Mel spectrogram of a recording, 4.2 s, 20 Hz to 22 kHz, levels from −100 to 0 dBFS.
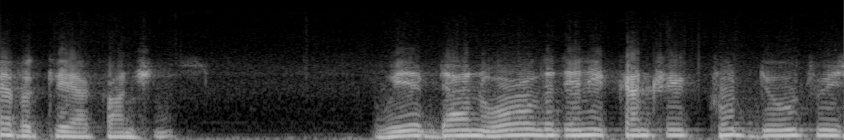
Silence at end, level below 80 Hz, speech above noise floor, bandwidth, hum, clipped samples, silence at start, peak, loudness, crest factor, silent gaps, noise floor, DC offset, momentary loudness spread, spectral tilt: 0 s; -52 dBFS; 29 dB; 5 kHz; none; under 0.1%; 0 s; -12 dBFS; -29 LUFS; 18 dB; none; -58 dBFS; under 0.1%; 8 LU; -9.5 dB/octave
